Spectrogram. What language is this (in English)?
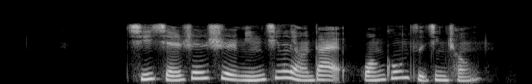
Chinese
